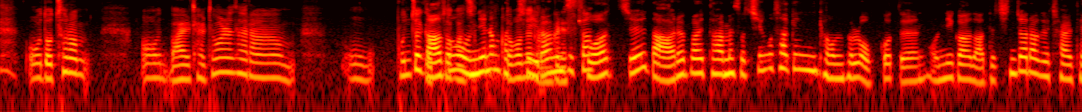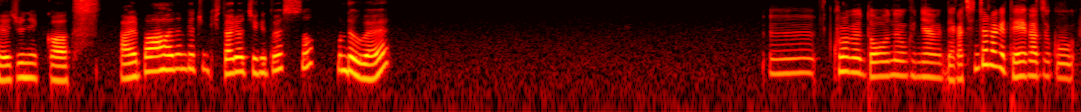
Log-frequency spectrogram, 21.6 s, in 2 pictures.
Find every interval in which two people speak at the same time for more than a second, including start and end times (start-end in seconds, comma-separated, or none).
4.3-5.9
